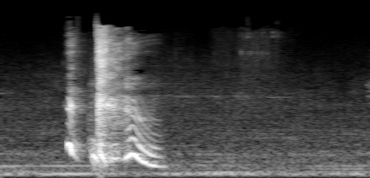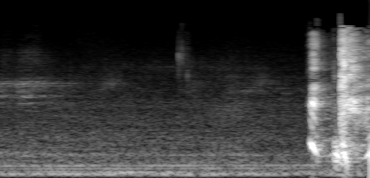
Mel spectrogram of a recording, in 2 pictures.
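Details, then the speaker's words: Young woman in traditional Indian attire doing a sneezing challenge in a hot room, with sneezes induced by snorting powder: two sharp sneezes, each with a quick inward catch and a loud explosive burst, a few seconds apart. "और अब देखते हैं गर्मी पसीना और साथ में sneezing challenge आंखों में आंसू भर रहे हैं"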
